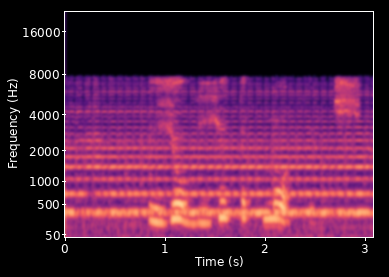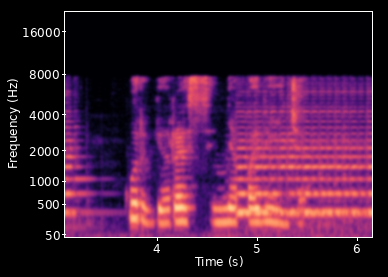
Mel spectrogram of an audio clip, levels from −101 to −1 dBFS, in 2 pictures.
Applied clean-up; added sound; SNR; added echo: none; Bowed string instrument; 3 dB; none.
